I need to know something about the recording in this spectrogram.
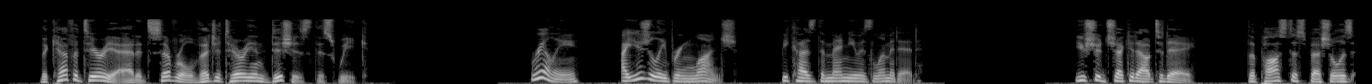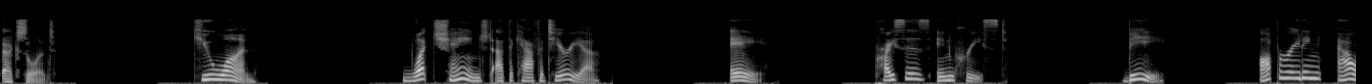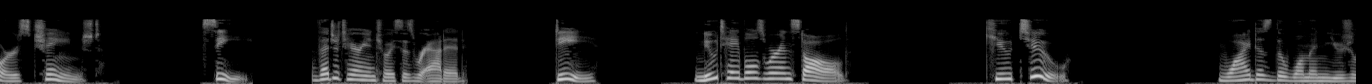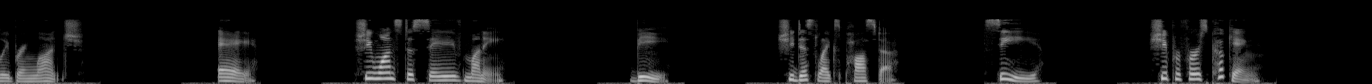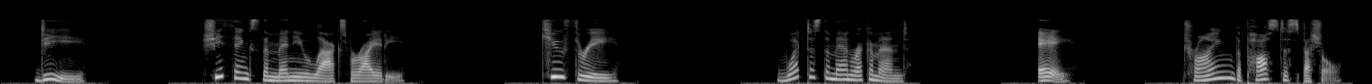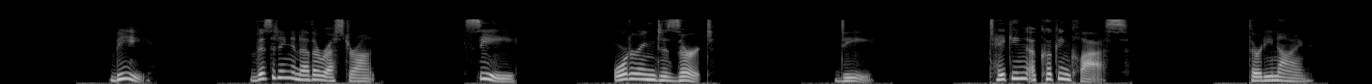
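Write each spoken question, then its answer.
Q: What changed at the cafeteria?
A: C: Vegetarian choices were added.

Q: Why does the woman usually bring lunch?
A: D: She thinks the menu lacks variety.

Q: What does the man recommend?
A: A: Trying the pasta special.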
